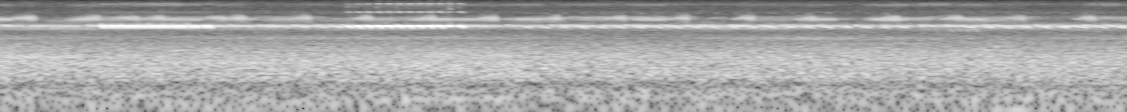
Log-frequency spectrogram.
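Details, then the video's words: Night crickets chirping: an unbroken high-pitched trill beneath quick regular pulses, with two short louder buzzing bursts early on, set in calm outdoor nighttime ambience. "Soothing Cricket Sounds"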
